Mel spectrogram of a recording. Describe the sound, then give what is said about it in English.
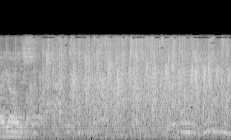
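Sustained applause from a crowd, a dense steady patter of many hands clapping for several seconds, with a few voices calling out over it at the start and near the end. “Clap, you bastard!”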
